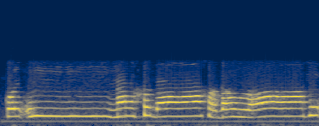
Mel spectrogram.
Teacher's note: लाम को मोटा कीजिए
